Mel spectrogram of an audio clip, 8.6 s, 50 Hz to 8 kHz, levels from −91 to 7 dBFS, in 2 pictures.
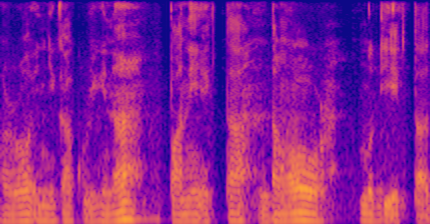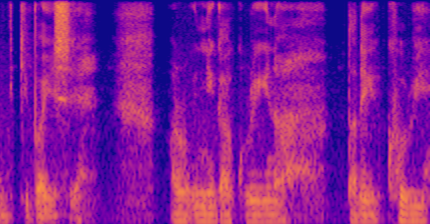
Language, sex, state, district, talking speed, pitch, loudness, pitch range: Nagamese, male, Nagaland, Dimapur, 110 wpm, 95 Hz, -23 LUFS, 95-100 Hz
